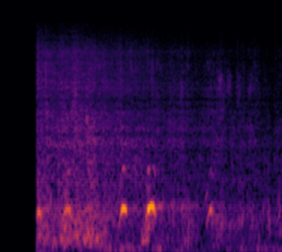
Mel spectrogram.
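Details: English Springer Spaniel dog in Bavaria, Germany, giving a few short, high, whining yelps, the clearest two close together near the middle, then a fainter one, over a steady rushing background noise.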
